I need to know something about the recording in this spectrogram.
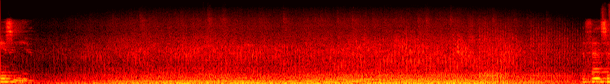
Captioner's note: aircraft Engines ,Gunfire, Flying Sounds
